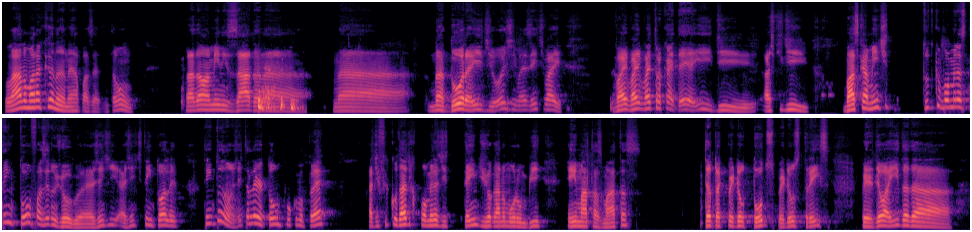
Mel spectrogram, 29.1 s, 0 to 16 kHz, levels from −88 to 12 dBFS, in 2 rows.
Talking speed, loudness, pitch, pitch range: 160 wpm, -25 LUFS, 155 Hz, 135-185 Hz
